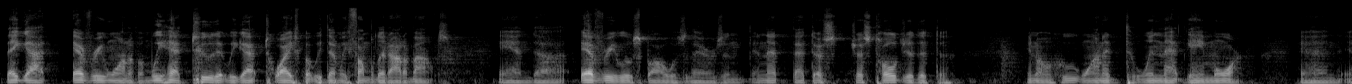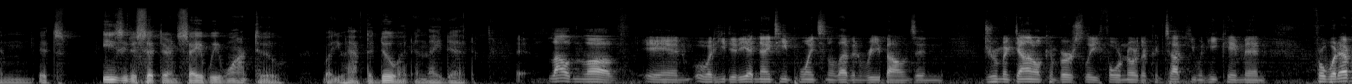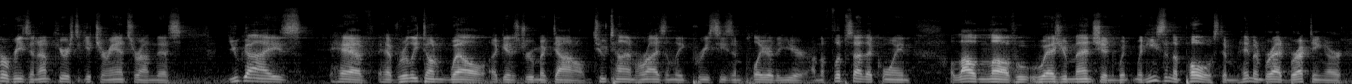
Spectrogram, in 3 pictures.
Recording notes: live from RJ's Pub in Rochester Hills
